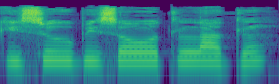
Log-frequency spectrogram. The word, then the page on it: gisu'piso'tlatl: Mi'gmaq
